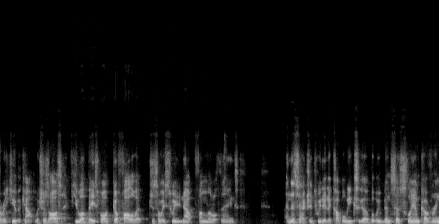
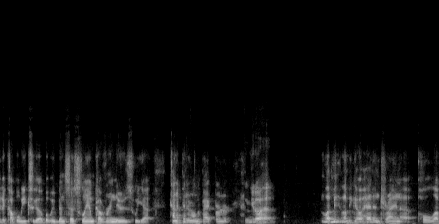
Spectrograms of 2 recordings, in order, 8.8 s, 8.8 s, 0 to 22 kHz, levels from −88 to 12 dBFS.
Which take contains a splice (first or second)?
second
